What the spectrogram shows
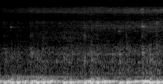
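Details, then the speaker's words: Cold start in snow, old boxy car: deep uneven idle surging and sagging in quick pulses just after start; stumbling idle, owner suspects it is running out of fuel, running on fumes; not confirmed. "looks like we're running out of fuel there too we're just running on fumes"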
